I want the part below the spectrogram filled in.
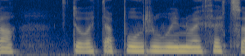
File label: "bwrw", Welsh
